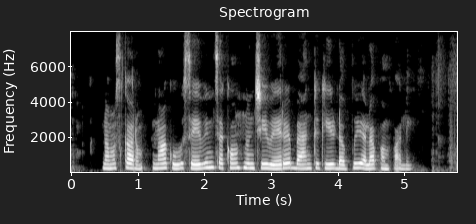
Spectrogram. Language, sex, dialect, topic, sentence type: Telugu, female, Utterandhra, banking, question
